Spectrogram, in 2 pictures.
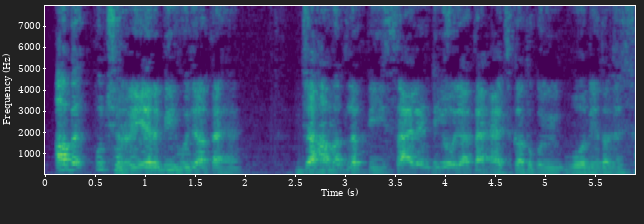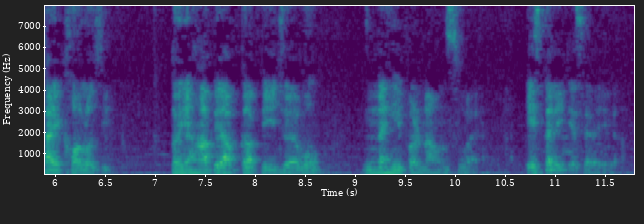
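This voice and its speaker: A man teaching English pronunciation in a coaching lesson, patiently saying example words slowly one by one. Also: fairly high pitch, bright, forceful tone. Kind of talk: explaining silent letters in a lesson. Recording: voice a little far from the mic.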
